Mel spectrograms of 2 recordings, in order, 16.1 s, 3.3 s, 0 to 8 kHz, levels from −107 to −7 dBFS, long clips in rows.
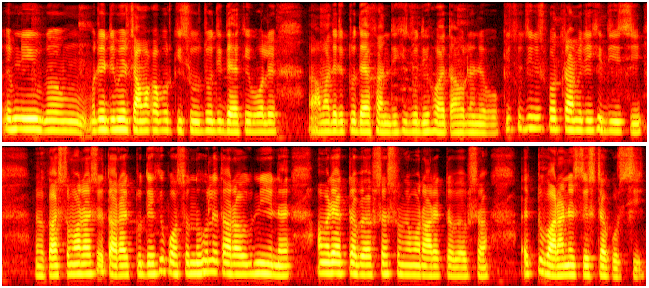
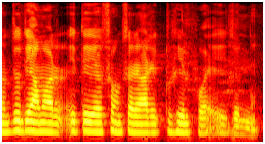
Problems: continuous background conversations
